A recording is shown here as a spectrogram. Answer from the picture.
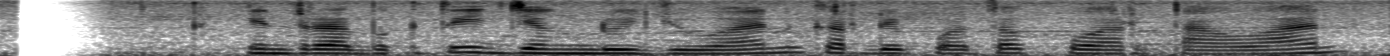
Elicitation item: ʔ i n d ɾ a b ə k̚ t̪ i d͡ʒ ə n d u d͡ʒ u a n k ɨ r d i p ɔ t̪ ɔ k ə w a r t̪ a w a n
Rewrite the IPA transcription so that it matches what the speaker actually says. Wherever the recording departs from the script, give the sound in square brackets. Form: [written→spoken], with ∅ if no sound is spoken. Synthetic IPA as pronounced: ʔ i n d ɾ a b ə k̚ t̪ i d͡ʒ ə [n→ŋ] d u d͡ʒ u a n k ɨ r d i p ɔ t̪ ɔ k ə w a r t̪ a w a n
